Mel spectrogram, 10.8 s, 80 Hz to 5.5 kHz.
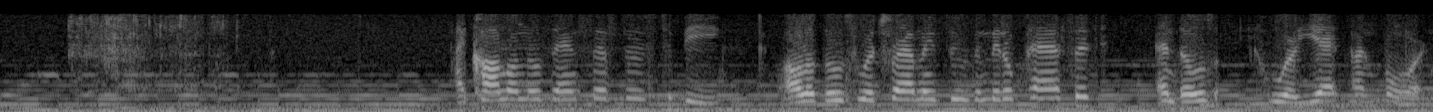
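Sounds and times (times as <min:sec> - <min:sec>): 
low musical drone: 0:00.0 - 0:10.7
water poured out as a libation to the south: 0:00.4 - 0:02.1
speech: 0:03.4 - 0:10.7.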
